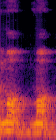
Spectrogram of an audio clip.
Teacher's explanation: म यानी होठ, दोनों होठ सट जाएगा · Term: ओष्ठ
